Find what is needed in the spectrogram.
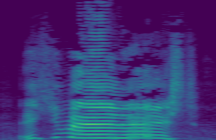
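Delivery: very high-pitched, frightened scream. Being dragged off a chair by the collar, the narrator screams. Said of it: "Ich schrie".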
